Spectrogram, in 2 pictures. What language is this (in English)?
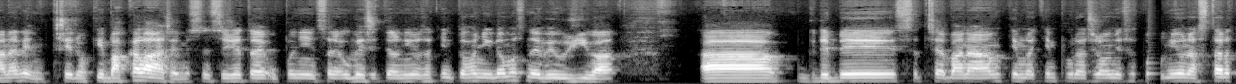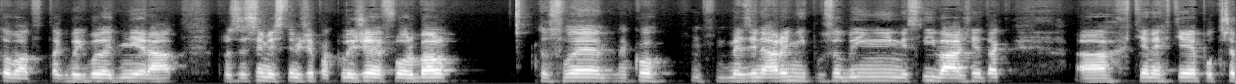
Czech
